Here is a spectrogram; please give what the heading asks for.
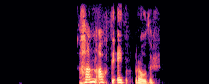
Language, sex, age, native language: Icelandic, female, 40-49, Icelandic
